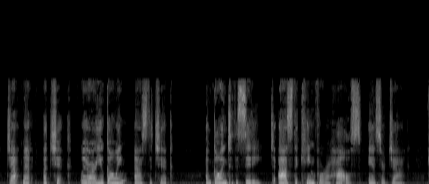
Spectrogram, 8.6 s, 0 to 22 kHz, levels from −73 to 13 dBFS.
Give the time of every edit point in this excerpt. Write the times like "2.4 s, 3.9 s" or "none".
1.5 s, 2.6 s, 5.3 s

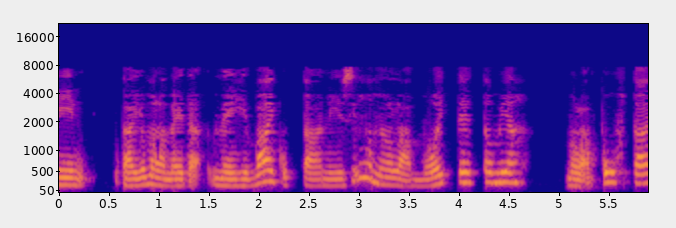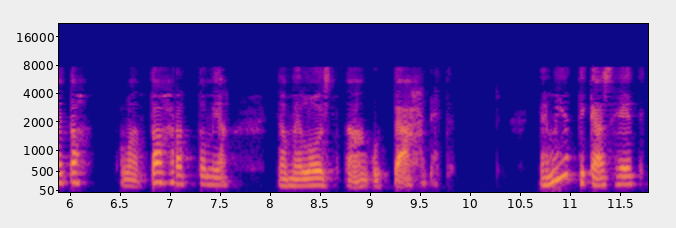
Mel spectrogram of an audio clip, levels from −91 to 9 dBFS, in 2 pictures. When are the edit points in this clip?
none

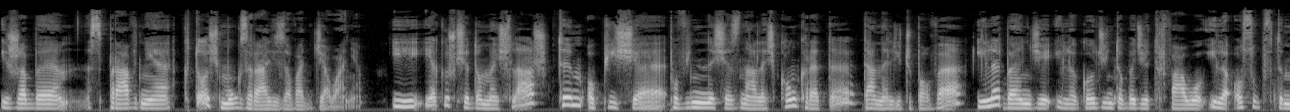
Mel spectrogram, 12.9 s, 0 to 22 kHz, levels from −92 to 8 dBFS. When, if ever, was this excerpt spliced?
4.6 s, 6.7 s, 8.6 s, 10.0 s

